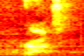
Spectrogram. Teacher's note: Okay, so he's skipping the ending E completely.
